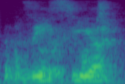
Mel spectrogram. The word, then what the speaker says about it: Lecia: Lecia. So I thought if you're going to stay on the internet, I thought, oh, I better correct you on that one. It rhymes with VCR. Lecia.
